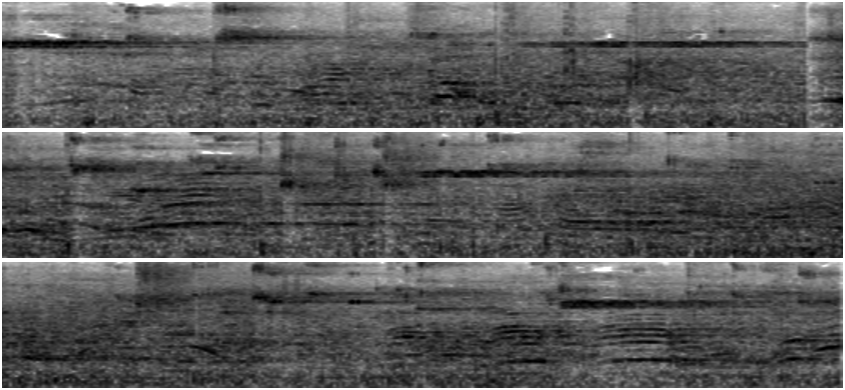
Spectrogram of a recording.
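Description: Basketball game sounds in a large gym: a ball being dribbled on the hardwood court, with short high sneaker squeaks and indistinct voices of players and spectators echoing in the hall.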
